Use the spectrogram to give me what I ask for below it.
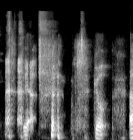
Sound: both chuckle

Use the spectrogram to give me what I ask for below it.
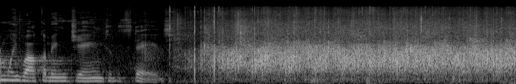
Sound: applause

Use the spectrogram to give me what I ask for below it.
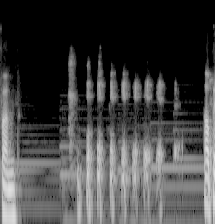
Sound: chuckling

